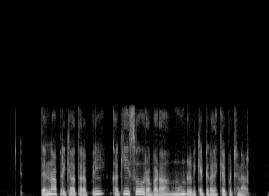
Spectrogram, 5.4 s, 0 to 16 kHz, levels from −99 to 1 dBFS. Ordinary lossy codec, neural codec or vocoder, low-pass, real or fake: none; codec, 16 kHz, 8 kbps, FunCodec, trained on Chinese and English, 25 frames a second; 7.2 kHz; fake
